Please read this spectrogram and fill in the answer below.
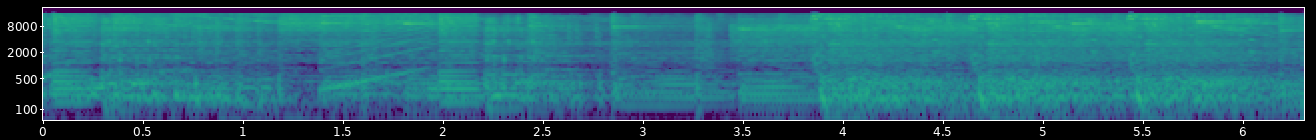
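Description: Online slot game audio from Sweet Bonanza 1000: bright game music with clinking chime effects as winning candy symbols pop and tumble. Two rising sweeps come in the first two seconds, and the sound gets fuller about four seconds in.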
